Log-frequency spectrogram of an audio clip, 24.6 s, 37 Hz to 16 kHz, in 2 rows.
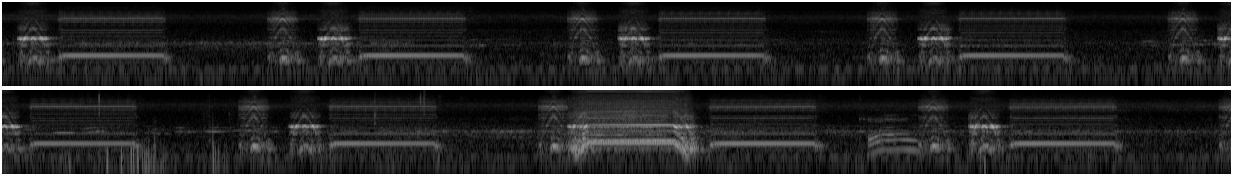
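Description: Stepper motors of a Carbide 3D Shapeoko CNC router whining through a dry run of an engine-turning toolpath, with a marker in the spindle dotting the pattern. Short moves repeat about every three seconds, each a brief blip followed by a steady whine of about a second. One longer, louder move with a rising whine comes a little past halfway, as the head goes back and offsets for the next row.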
